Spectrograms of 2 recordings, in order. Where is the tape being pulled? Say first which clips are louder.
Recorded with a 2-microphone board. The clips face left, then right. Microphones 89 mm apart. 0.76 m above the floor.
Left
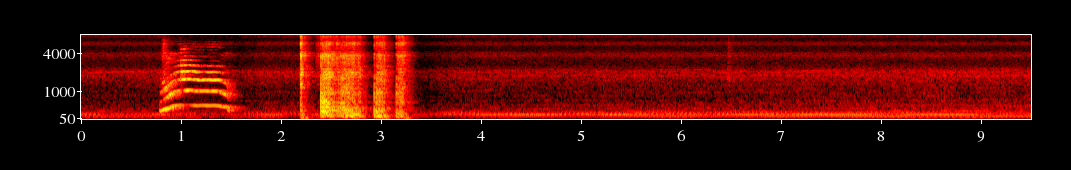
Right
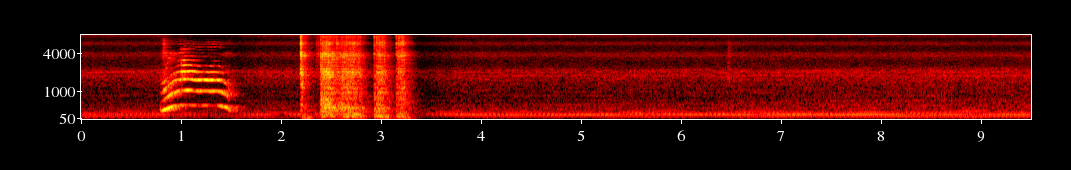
Left 5 dB; 50° left (ahead or behind), 0.8 m.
